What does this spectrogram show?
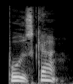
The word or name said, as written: bodsgang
